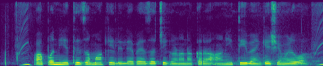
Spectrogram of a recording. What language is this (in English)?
Marathi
